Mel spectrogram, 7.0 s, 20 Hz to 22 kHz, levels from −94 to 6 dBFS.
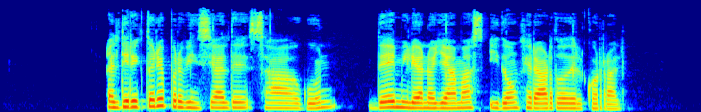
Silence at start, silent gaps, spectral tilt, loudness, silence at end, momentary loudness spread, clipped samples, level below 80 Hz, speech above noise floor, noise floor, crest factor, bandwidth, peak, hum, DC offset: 1.05 s; none; -5.5 dB/octave; -17 LUFS; 0.8 s; 9 LU; under 0.1%; -62 dBFS; 69 dB; -86 dBFS; 16 dB; 15.5 kHz; -2 dBFS; none; under 0.1%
